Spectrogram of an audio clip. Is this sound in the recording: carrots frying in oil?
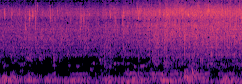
yes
